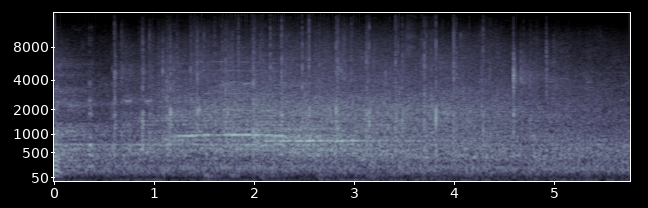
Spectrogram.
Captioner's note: audience applauding and cheering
